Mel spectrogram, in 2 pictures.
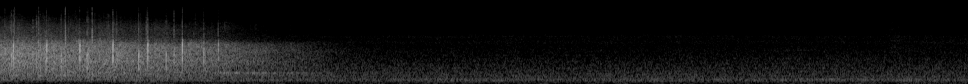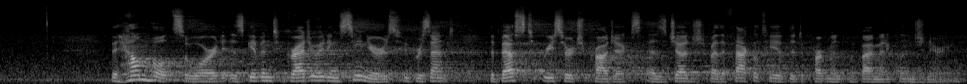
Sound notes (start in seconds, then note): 2.9 applause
